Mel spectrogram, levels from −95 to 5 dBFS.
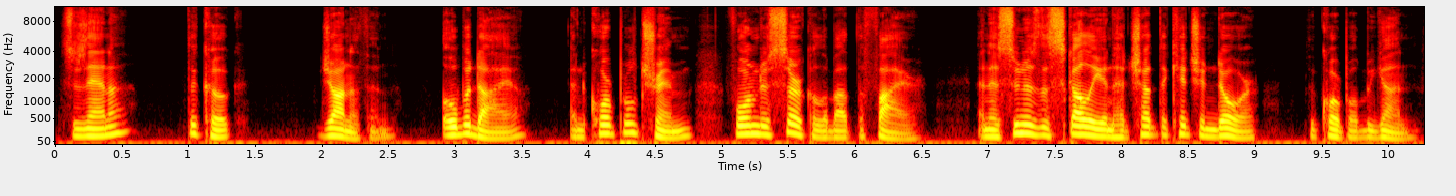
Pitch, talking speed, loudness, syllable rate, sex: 130 Hz, 160 wpm, -20 LUFS, 5.7 syllables/s, male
